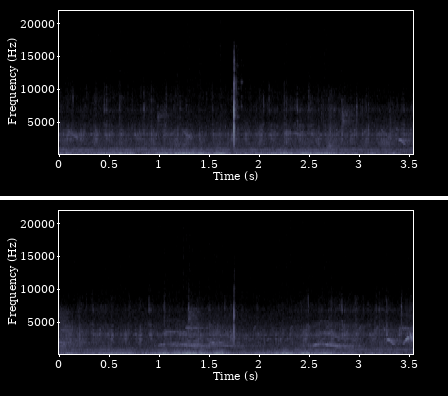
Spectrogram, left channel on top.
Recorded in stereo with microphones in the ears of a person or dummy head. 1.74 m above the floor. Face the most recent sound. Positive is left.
turn(degrees=30)  # may be behind; listen again after turning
